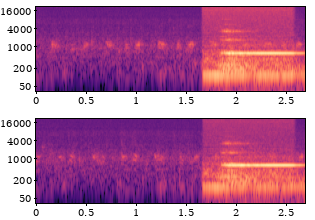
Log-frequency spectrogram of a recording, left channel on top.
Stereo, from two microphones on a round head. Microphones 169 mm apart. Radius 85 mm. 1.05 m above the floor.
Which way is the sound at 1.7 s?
75° left (ahead or behind).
